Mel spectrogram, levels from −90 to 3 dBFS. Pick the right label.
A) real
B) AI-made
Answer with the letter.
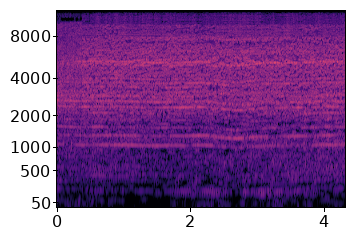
A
